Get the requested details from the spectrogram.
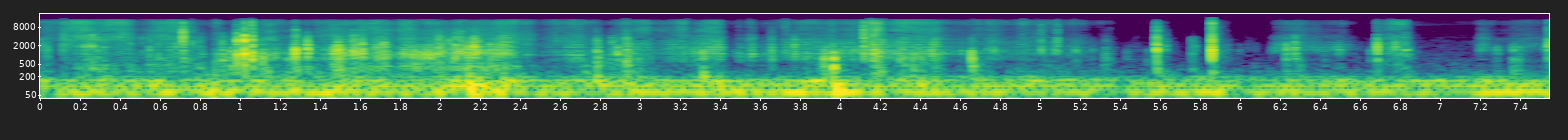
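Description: An empty brown kraft paper bag, about book-page size, lies flat on a wooden desk while both hands fold, crease and press it flat with their fingertips, rubbing and crinkling the paper. Quiet, dense rustling and crinkling is broken by sharp, bright crackles, over a steady low hum throughout.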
